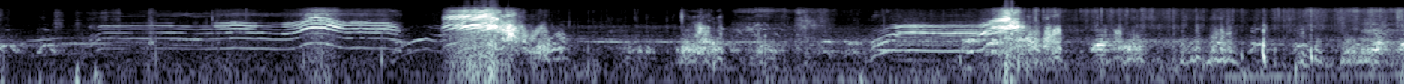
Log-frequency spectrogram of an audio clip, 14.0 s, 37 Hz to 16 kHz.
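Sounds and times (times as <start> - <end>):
cats yowling: 0.0 - 14.0
cat harsh outburst: 1.0 - 5.5, 8.8 - 10.6.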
